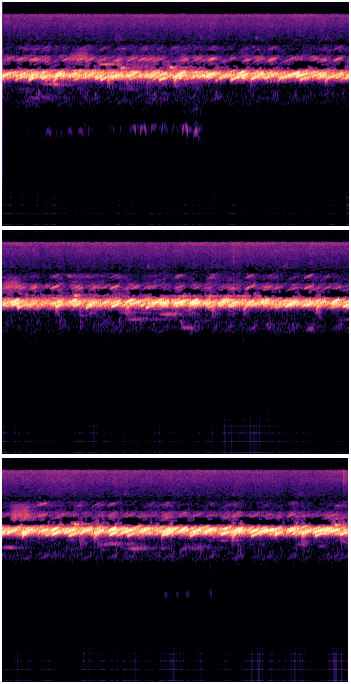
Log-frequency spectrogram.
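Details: Massed crickets trilling continuously, a bright, high, pulsing chirp chorus holding steady throughout, over a faint low background hum, with a brief quieter mid-pitched tone near the start.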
